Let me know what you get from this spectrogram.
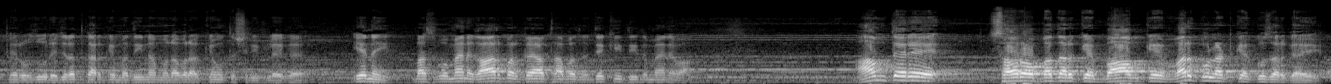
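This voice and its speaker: Music in the background behind a man's medium-pitched voice, with lively intonation and big swings in loudness. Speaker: Islamic preacher. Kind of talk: religious sermon.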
